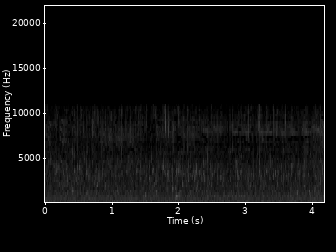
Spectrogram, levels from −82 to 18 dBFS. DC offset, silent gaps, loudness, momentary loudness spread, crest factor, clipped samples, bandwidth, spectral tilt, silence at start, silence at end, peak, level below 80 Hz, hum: under 0.1%; none; -57 LUFS; 2 LU; 24 dB; under 0.1%; 12 kHz; -1.5 dB/octave; 0 s; 0 s; -36 dBFS; -76 dBFS; none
